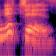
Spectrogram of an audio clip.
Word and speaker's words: niche: riches are in the niches so that's why I say Niche because it rhymes with riches but um it is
